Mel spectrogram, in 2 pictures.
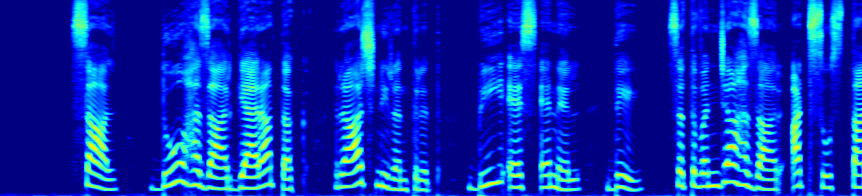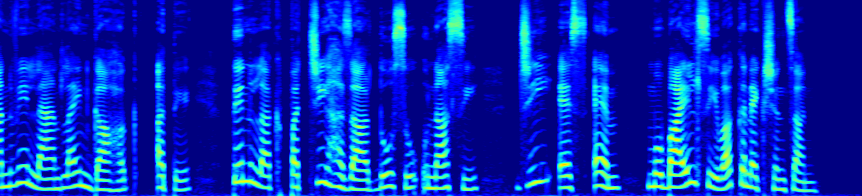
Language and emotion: Punjabi, neutral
